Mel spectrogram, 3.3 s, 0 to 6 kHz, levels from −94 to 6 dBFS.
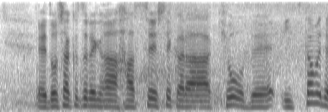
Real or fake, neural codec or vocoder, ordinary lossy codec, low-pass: fake; vocoder, 22.05 kHz, 80 mel bands, WaveNeXt; none; 5.4 kHz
